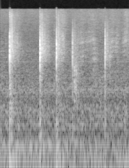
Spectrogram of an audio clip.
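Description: Chalk tapping and clicking against a chalkboard during writing: a few sharp, separate taps.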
